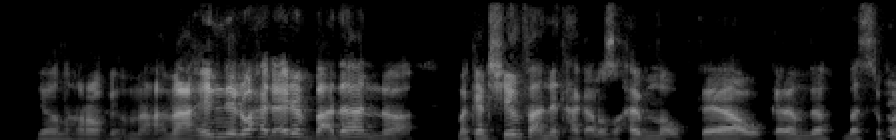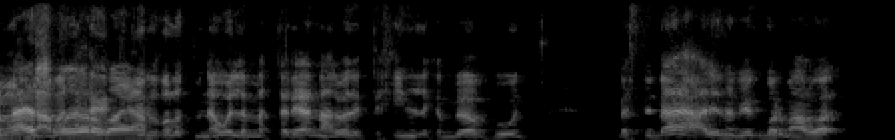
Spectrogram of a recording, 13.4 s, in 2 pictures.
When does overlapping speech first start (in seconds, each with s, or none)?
6.6 s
